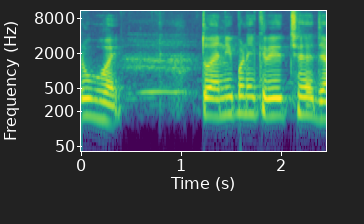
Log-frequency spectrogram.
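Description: A man's voice in drawn-out syllables: one falling, then a short pause, then a string of held syllables.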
